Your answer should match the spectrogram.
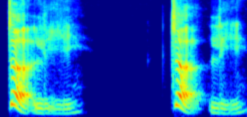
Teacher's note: Después la 4-3, que baja y hace este tono curvo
